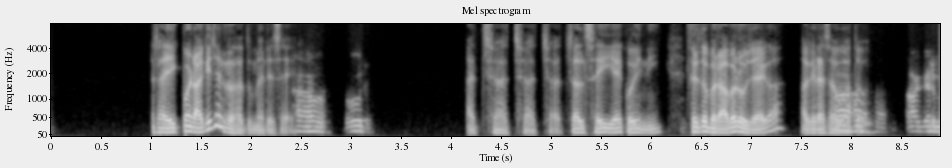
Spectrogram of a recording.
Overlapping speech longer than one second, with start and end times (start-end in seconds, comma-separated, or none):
none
